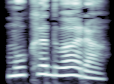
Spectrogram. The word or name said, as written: ಮೇಘದ್ವಾರ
